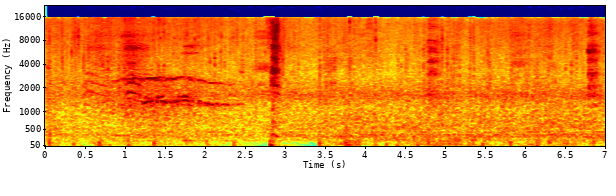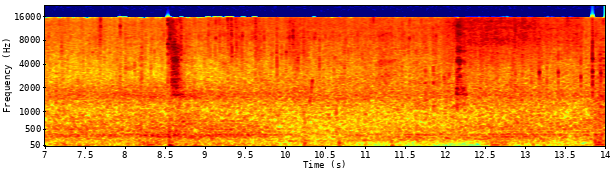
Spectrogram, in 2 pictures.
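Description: Heavy rain falls steadily.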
